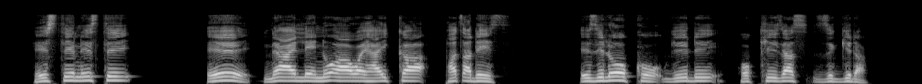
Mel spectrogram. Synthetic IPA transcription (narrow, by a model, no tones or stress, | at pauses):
hɪst̪ːiːnɪst̪ːɪ | eːnɛɐjlːɛjnʊaːwɐjɦɐjkːɐpɐt͡sʼɐd̪e̞ːs | ɪzɪlo̞ːkːɔɡiːd̪ɪhɔkːiːzɐszɪɡːɪd̪ɐ̰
